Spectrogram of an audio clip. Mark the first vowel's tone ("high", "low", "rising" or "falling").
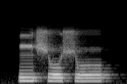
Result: high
